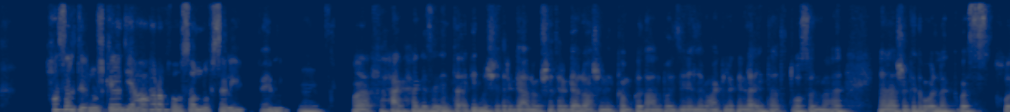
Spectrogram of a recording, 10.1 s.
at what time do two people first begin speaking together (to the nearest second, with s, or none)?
none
